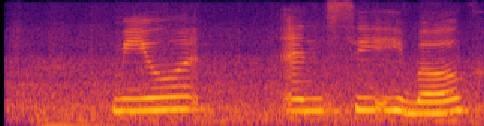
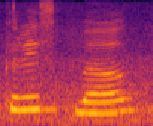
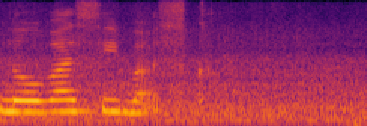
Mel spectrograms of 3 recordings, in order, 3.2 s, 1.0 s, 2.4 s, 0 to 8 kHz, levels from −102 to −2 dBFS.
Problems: constant background noise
